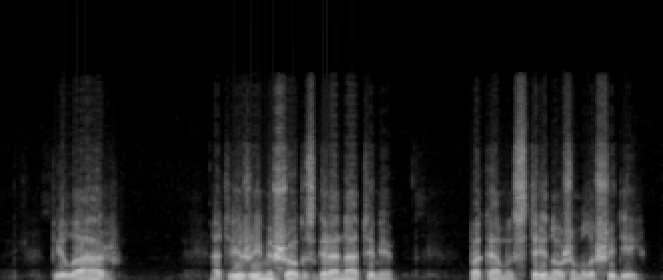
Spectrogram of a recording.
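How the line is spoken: Very quiet. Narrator (Russian): Пабло сказал совсем тихо

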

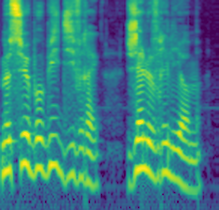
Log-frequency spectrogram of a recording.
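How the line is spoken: Resolute voice. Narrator (French): dit-il d'une voix résolue

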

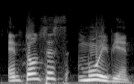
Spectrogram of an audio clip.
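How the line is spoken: Woman exclaiming. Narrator (Spanish): exclamó la mujer

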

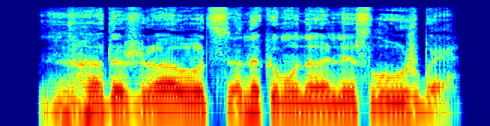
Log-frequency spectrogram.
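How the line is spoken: Grim smirk. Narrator (Russian): мрачно усмехнулся Колян

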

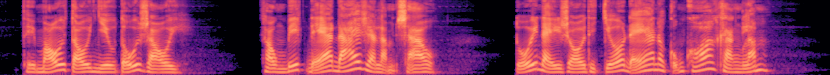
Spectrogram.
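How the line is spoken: Sighing. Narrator (Vietnamese): Bà Nhã thở dài rồi nói

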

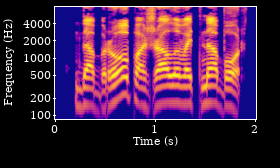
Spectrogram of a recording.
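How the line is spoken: Booming bass. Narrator (Russian): Приветствуя гостей, капитан громогласно пробасил

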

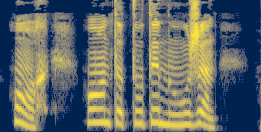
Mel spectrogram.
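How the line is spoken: Sighing. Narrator (Russian): Ванна вздохнула

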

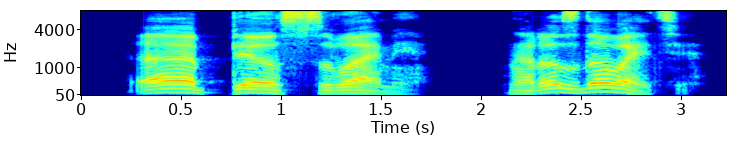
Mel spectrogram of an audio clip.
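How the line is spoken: Loud announcement. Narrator (Russian): громко объявил Алекс

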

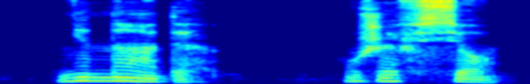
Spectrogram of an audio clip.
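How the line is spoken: Quiet reply from grass. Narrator (Russian): веранда тихо отозвалась из травы

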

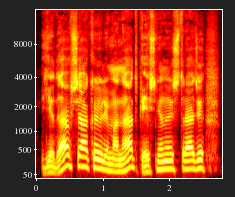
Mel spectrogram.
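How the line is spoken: Hurried explanation. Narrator (Russian): торопливо пояснил Фридман

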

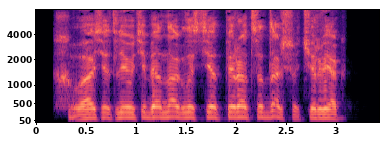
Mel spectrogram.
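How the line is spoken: Angry spat words. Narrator (Russian): Зло выплюнул магистр

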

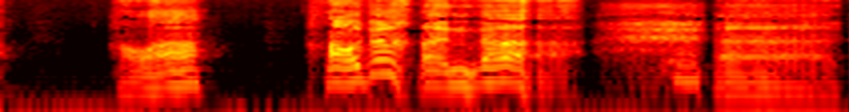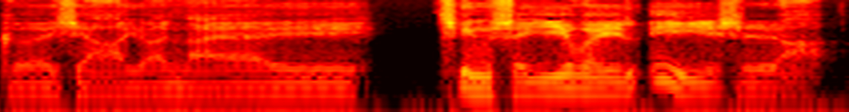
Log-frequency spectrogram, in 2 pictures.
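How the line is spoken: Delighted laughing. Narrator (Chinese): 秋瓷王喜动颜色，拍掌笑道

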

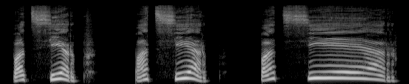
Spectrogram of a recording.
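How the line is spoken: Screams fading into hissing. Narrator (Russian): Вопли переходили в шипение

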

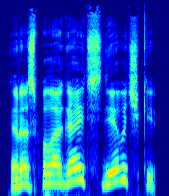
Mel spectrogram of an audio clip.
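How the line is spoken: Laughing. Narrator (Russian): хохотнула Таня

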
